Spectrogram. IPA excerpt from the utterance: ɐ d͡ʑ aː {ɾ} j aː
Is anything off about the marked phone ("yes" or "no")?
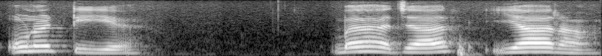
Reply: no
